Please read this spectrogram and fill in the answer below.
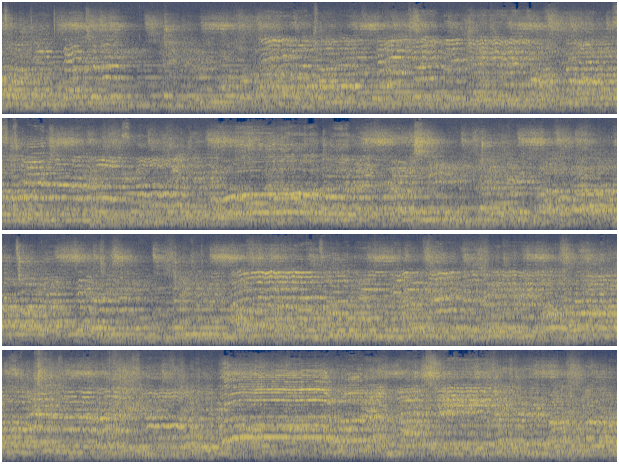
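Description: Mixed choir of men's and women's voices singing, with several voice lines at once and no break.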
